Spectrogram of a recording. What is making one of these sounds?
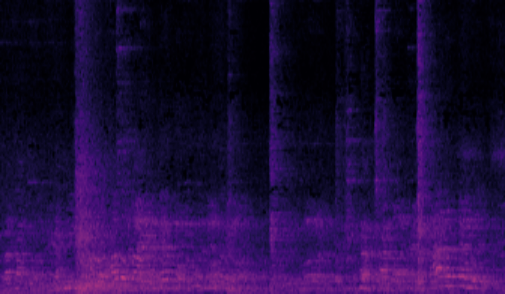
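Metal weight plates clank on an exercise machine.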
